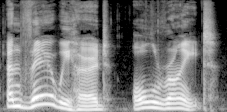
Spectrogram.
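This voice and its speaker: Lively, unhurried male lesson presenter. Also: on the high side, no echo, clean studio sound. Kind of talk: scripted language lesson.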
